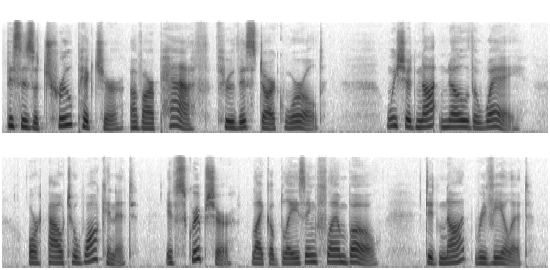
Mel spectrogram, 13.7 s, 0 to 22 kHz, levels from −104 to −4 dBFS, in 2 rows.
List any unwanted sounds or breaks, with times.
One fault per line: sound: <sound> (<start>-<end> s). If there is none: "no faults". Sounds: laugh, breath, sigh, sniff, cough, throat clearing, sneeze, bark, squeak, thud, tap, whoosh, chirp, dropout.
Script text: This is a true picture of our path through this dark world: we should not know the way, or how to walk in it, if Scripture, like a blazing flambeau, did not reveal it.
sound: dropout (7.3-7.4 s)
